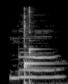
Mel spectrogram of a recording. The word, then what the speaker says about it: 了: The third standalone character, le. Le is a very special and very frequent character in Chinese, and also the one gives beginners headaches. It actually has two pronunciations. The first pronunciation is le.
